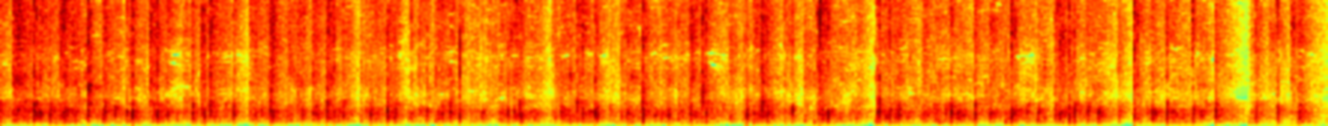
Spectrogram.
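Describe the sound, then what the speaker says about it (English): After a debate on British diplomacy toward Russia, the audience gives the two speakers a sustained round of applause, crisp, distinct handclaps densely layered and fairly close, continuing steadily throughout. "Give them another round of applause"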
